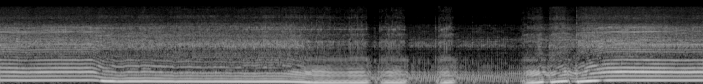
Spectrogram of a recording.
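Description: A two-stroke chainsaw drops to idle and revs back up.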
